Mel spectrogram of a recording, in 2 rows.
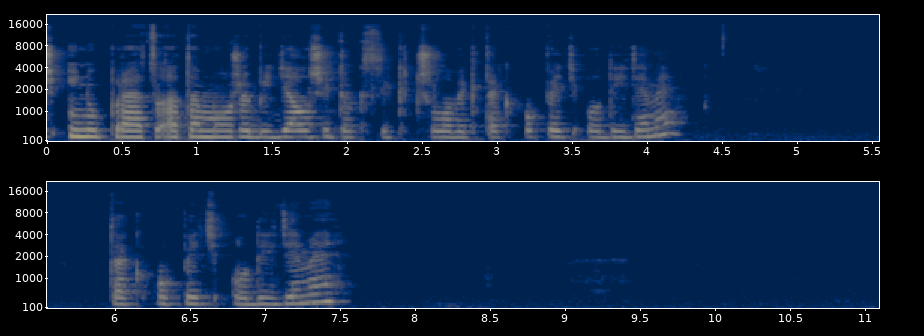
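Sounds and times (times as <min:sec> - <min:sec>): woman's voice: 0:00.0 - 0:04.3, 0:06.0 - 0:07.6.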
